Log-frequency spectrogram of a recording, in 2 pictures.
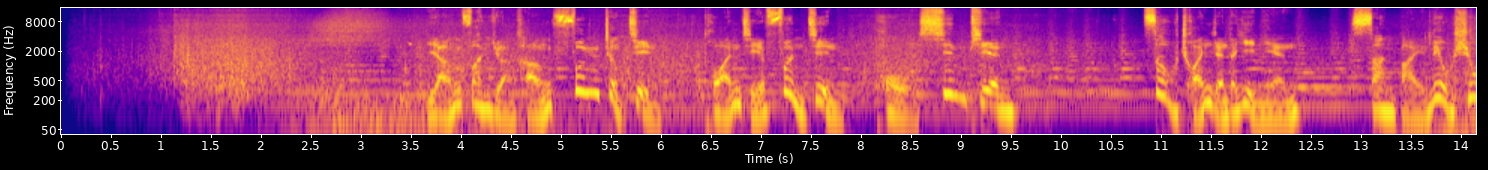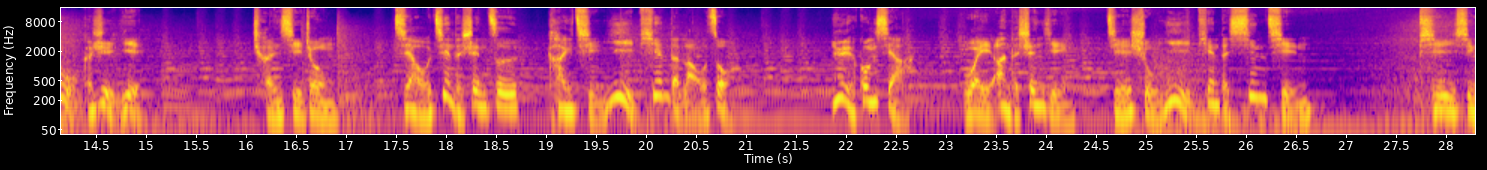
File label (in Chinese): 男 中文 大气类宣传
